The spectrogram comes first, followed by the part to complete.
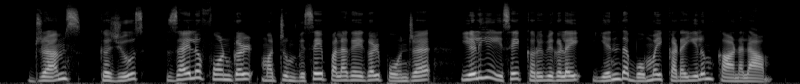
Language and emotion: Tamil, neutral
